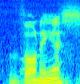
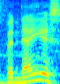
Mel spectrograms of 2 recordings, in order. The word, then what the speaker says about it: Voneus: interesting times in this vonius if that's the way to pronounce it it was venez wasn't it pronouncer said it before we've been saying it wrong guys McKay for delivery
